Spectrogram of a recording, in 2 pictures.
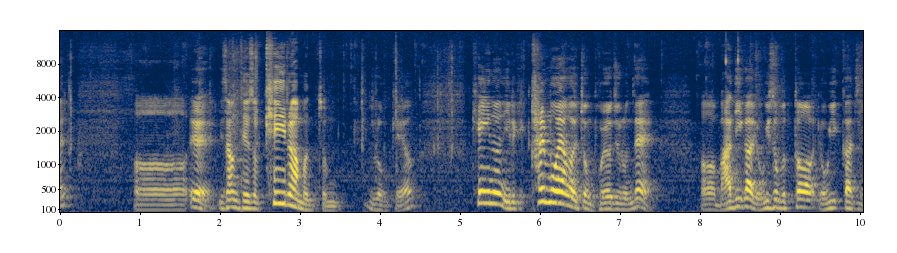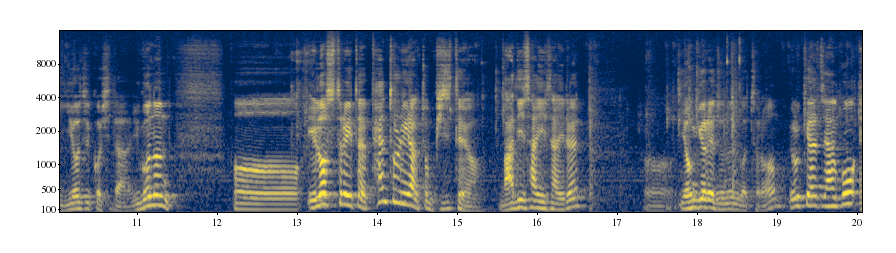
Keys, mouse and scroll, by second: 3.8 k.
